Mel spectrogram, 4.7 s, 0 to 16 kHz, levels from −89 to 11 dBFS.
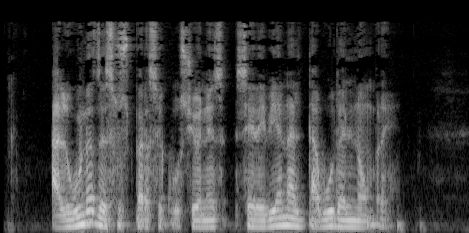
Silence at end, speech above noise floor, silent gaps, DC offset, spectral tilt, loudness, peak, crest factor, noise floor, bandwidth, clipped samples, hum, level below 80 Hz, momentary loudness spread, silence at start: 0.65 s; 36 dB; none; under 0.1%; -5 dB/octave; -15 LUFS; -2 dBFS; 14 dB; -50 dBFS; 11.5 kHz; under 0.1%; none; -42 dBFS; 8 LU; 0.5 s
